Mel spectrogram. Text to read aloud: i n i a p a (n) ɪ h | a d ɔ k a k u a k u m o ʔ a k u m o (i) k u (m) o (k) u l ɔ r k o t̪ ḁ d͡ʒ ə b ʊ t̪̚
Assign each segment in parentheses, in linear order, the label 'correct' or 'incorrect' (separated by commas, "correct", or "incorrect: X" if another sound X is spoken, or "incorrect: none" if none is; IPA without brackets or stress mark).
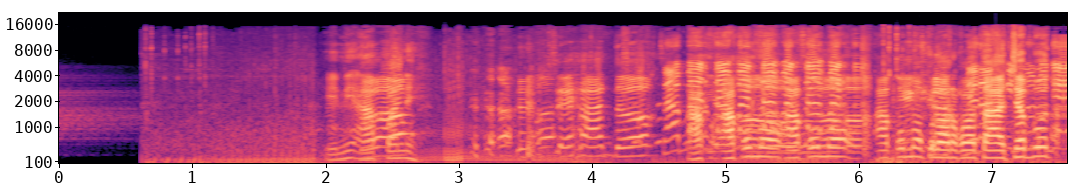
correct, incorrect: a, correct, correct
